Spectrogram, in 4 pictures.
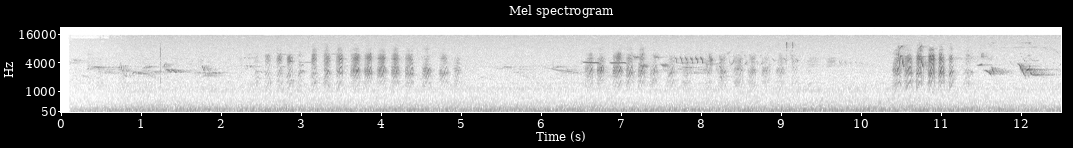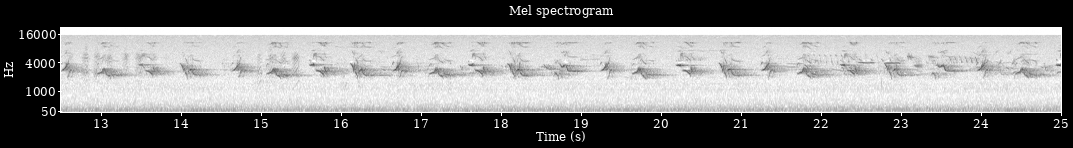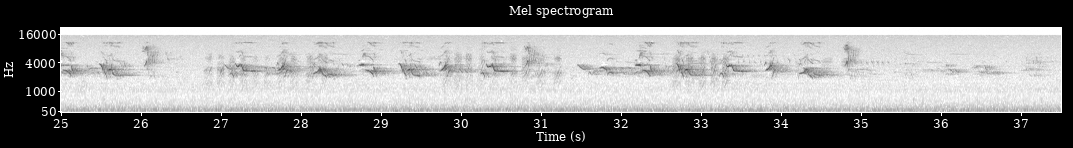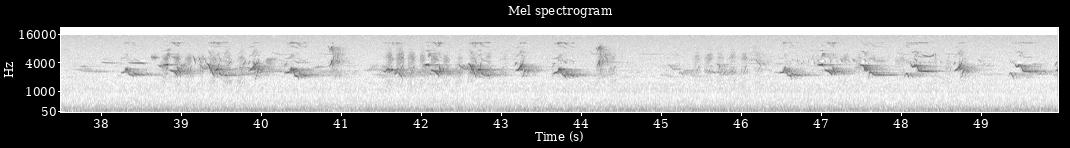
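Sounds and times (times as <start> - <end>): magpie chirping: 10.4 - 26.2, 26.8 - 35.1.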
